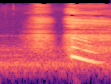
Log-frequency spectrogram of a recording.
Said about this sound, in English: And I'm yawning because I didn't want to get out of bed today. It's not so much I didn't want to get out of bed, as I couldn't fucking bring myself to do it.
